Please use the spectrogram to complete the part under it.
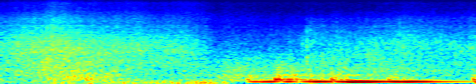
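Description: Ocean waves surge along a rugged limestone shoreline into natural tidal pool basins at Queen's Bath, a steady broadband wash with a deep rumbling swell building in the second half, loud and continuous with wind buffeting the microphone.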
